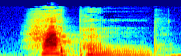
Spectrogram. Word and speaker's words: happened: As in the previous example, here the short ah sound also occurs.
